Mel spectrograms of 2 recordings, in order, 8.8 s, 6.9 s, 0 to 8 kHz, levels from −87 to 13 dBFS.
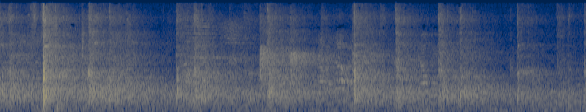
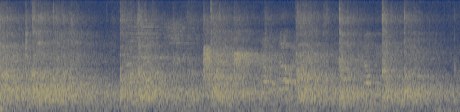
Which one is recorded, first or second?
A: first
